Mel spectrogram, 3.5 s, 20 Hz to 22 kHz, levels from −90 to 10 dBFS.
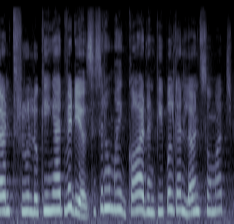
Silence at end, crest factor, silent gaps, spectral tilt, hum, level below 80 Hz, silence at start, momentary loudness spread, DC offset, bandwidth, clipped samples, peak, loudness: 0.05 s; 18 dB; none; -3.5 dB/octave; none; -52 dBFS; 0 s; 5 LU; under 0.1%; 17.5 kHz; under 0.1%; -8 dBFS; -25 LUFS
